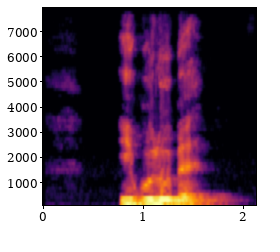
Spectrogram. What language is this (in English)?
Igbo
